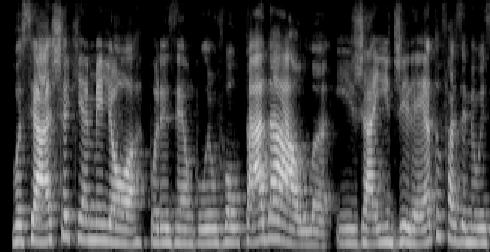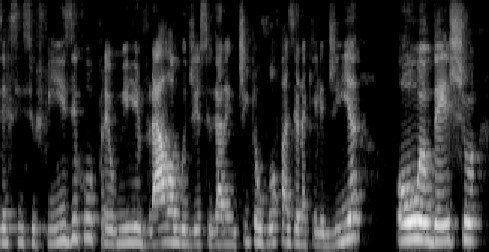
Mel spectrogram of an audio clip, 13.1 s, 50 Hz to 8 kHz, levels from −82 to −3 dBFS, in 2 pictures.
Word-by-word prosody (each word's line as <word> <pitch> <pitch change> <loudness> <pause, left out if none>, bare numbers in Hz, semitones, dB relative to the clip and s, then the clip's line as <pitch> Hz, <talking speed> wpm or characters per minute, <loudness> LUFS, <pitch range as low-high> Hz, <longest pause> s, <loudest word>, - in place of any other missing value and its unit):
você 185 +1 -3
acha 195 +7 +4
que 240 -1 -7
é 205 -2 -3
melhor, 170 -5 0
por 175 -1 -7
exemplo, 165 -1 -5
eu 170 0 -3
voltar 175 +2 +2
da 220 -1 +4 0.2
aula 155 -3 -1
e 165 +1 -8
já 165 -1 0
ir 175 +2 -4
direto 175 +5 -3
fazer 200 -6 -4
meu 175 -1 -5
exercício 170 0 -8
físico, 190 +7 -8
pra 190 -5 -10
eu 165 -1 -7
me 165 +1 -7
livrar 170 -1 +1
logo 175 -2 -2
disso 160 0 -11
e - - -11
garantir 160 +2 -8
que - - -7
eu 170 - -3
vou 170 +2 -9
fazer 175 -3 -7
naquele 155 -2 -11
dia? 180 +12 -2 0.5
Ou 210 +2 +9
eu 205 -1 +7
deixo 195 +1 +1
175 Hz, 165 wpm, -23 LUFS, 165-190 Hz, 0.5 s, Ou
